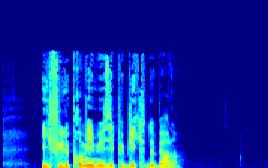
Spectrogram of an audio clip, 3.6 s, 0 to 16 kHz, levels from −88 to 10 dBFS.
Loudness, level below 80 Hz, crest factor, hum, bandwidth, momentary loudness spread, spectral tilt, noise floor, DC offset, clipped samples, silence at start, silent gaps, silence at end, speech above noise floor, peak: -21 LUFS; -62 dBFS; 20 dB; none; 11.5 kHz; 12 LU; -5.5 dB/octave; -77 dBFS; under 0.1%; under 0.1%; 0.55 s; none; 1.2 s; 57 dB; -2 dBFS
